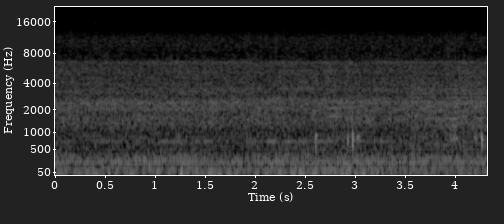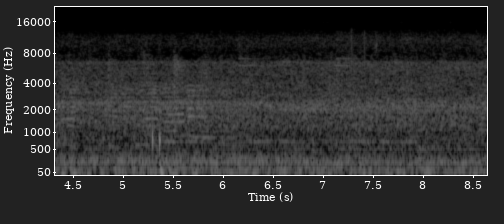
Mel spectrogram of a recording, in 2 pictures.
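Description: Quiet room tone: a low steady hum with a faint steady tone, broken by a handful of faint short clicks near the middle.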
